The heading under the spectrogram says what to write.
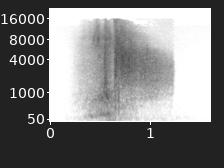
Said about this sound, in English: I tell you what, that whip crack hit a little different. Now, that whip crack just hits different. It did, that particular one.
